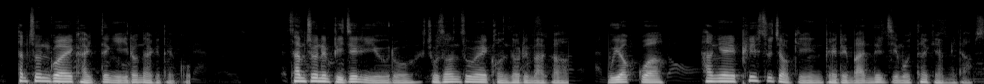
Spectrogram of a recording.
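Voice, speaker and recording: Speaking at a moderate pace, a man has a fairly low voice with a dark, mellow tone. He sounds calm, and his intonation is lively. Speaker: game streamer. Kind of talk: game story narration.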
